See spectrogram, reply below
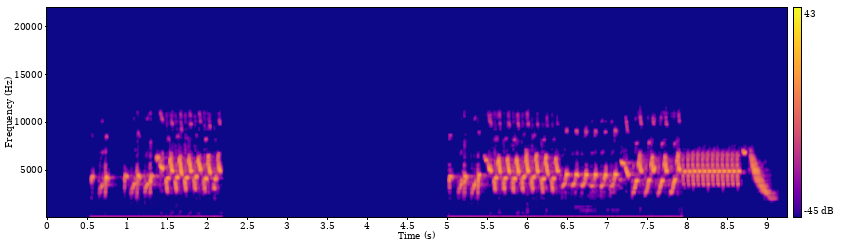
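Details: European goldfinch from the Spanish silvestrismo practice of keeping and training songbirds. Two long, rapid twittering phrases of bright, jangling notes, the second ending in a dense buzzy trill and a falling slur; quiet pause between phrases.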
